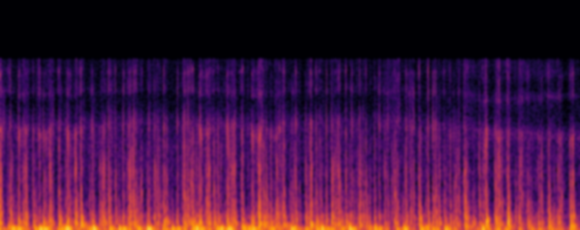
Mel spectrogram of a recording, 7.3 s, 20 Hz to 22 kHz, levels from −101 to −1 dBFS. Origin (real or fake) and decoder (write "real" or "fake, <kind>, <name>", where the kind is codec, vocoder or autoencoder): real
